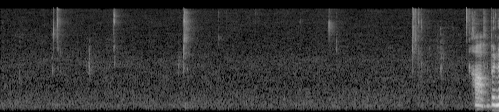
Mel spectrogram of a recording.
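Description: A young woman chews and smacks her lips softly close by.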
